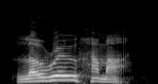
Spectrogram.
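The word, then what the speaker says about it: Lo-ruhamah: Now when she had weaned Loruhamah, pronouncing it correct, she conceived and bare a son.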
